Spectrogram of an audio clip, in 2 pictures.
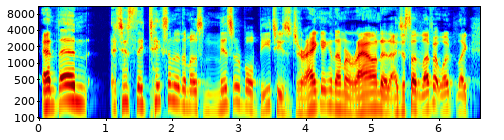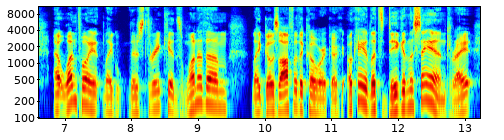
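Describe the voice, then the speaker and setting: Male podcast co-host: lively, profane film recap, acts out scenes, mid-pitched voice. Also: moderate pace. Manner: animated, swearing, acts out scenes. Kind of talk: casual film discussion.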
